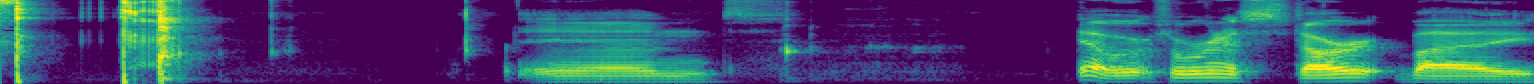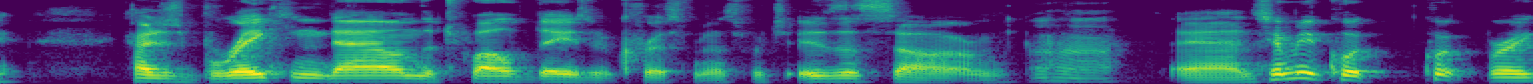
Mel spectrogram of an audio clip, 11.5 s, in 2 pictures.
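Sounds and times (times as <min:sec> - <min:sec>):
can of water being opened: 0:00.0 - 0:00.8
speech: 0:01.9 - 0:03.0, 0:04.0 - 0:11.4.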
